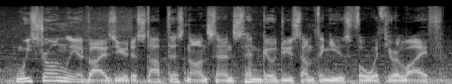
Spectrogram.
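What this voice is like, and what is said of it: Very deep announcer voice. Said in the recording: “Deep Voice Man”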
